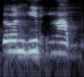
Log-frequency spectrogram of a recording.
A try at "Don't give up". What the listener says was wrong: Don't give up. Jangan dipisah. Don't give up. Jangan. Disambung. Give up. Don't give up. Ya, jangan diputus.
